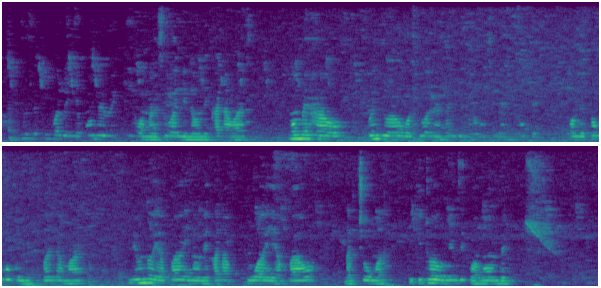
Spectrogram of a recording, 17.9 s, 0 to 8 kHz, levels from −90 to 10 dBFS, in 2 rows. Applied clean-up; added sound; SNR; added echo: classical method WPE with log-MMSE.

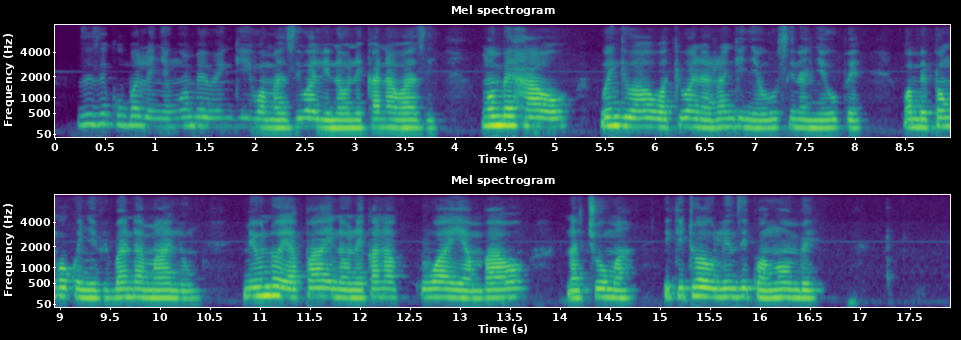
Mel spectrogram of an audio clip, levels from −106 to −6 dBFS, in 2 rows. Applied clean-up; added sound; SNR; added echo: none; none; none; none.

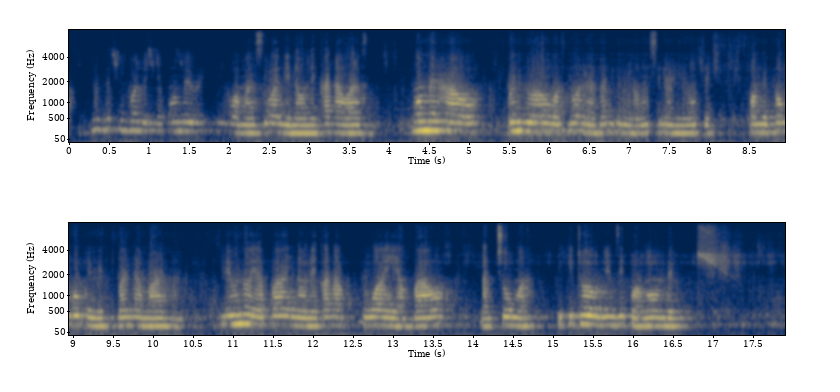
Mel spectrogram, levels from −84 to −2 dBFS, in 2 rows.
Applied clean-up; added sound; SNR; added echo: neural separator model SepFormer DNS4.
